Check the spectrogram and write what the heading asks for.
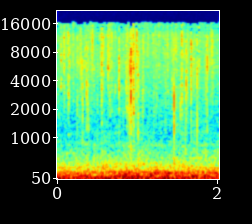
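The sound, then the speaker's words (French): Heavy logs crackle in a large, old stone fireplace open onto the room, with scattered sharp pops and snaps over a steady low roar of a big, wide fire. Moderately loud, with no voices. “Vous voyez les flammes tourbillonner et les lourdes bûches qui alimentent les flammes crépitées.”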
